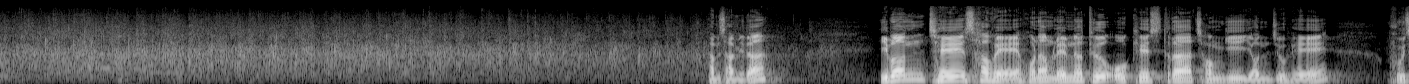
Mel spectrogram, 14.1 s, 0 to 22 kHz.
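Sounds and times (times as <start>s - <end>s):
audience applause at an orchestra concert: 0.0s - 8.3s
speech: 7.1s - 7.8s, 8.8s - 14.0s.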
